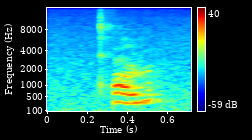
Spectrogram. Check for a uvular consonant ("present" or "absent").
present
